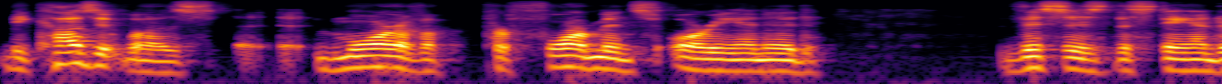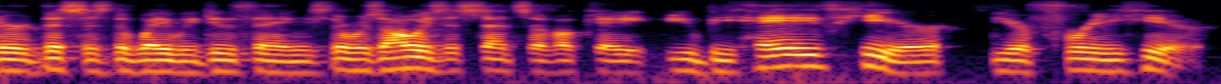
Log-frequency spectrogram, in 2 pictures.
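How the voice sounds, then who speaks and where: A man's voice: on the low side, measured pace. Sixty-something Chicago man, lo-fi line. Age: 60s. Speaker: former youth pastor, guest. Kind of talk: casual conversation.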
